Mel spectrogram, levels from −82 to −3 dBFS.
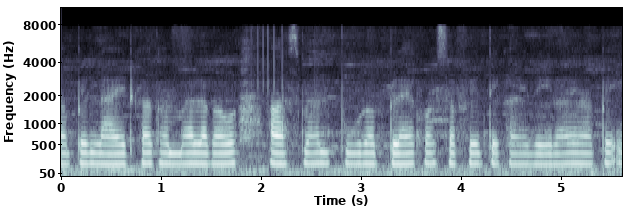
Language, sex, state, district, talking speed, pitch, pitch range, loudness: Hindi, female, Bihar, Darbhanga, 190 wpm, 175 Hz, 170-175 Hz, -17 LUFS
